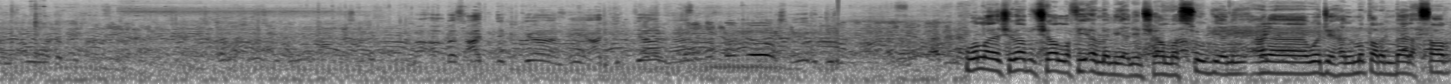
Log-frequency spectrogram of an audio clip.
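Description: A crowd of men chatter and call out outdoors.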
